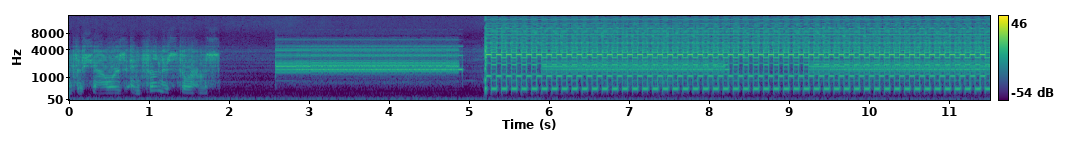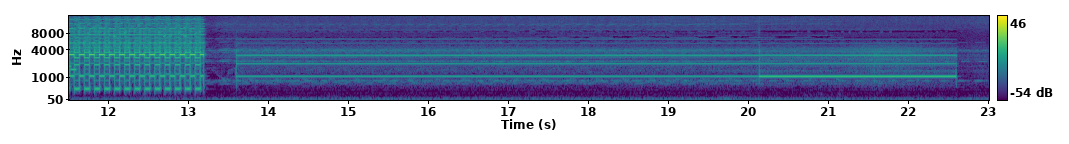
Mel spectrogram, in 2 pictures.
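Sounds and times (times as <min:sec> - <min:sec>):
single-pitch warning alarm tone: 0:02.6 - 0:23.0
loud ringing trill alert: 0:05.2 - 0:13.2
warbling data tone: 0:05.2 - 0:13.2.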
